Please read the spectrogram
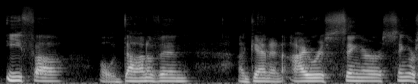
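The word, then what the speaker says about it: Aoife O'Donovan: I checked it out several times it is pronounced IFA O'Donovan again an Irish singer singer songwriter and this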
